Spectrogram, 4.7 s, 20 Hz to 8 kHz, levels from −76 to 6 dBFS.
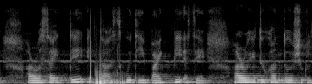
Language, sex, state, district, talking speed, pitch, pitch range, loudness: Nagamese, female, Nagaland, Dimapur, 165 wpm, 195 Hz, 190-205 Hz, -20 LUFS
